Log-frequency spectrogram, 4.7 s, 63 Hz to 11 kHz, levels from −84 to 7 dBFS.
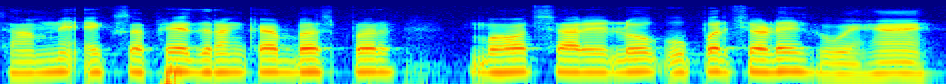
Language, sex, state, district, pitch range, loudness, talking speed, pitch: Hindi, male, Jharkhand, Palamu, 135-140 Hz, -17 LUFS, 180 wpm, 140 Hz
